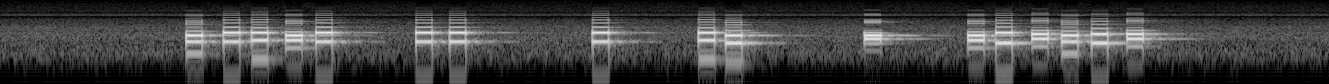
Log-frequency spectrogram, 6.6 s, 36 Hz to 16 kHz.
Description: DTMF, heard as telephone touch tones, dialled by hand, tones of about 80 ms, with room echo. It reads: 46976 66 6 91 * 730420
